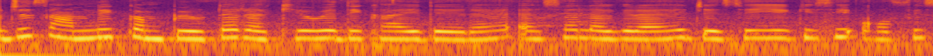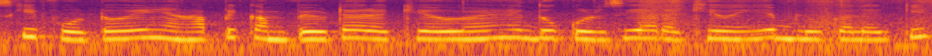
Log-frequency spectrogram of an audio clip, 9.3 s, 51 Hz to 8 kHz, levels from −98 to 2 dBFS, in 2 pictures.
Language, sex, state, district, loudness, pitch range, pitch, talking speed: Hindi, female, Punjab, Fazilka, -15 LUFS, 235-265 Hz, 250 Hz, 225 wpm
